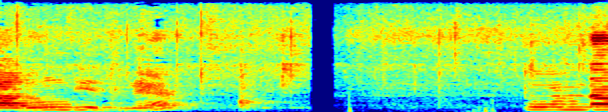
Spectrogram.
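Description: Green chillies frying in a little oil in a pan, a faint sizzle with a couple of light clicks from the chillies being moved, after a voice briefly at the start.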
